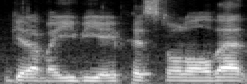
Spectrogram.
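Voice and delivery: ordinary talk, nothing marked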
